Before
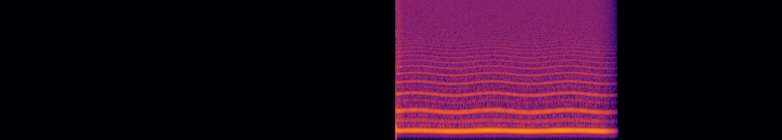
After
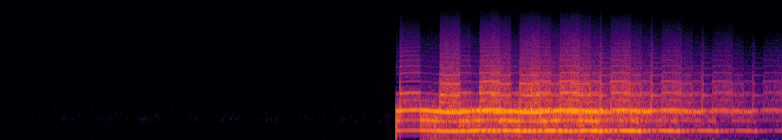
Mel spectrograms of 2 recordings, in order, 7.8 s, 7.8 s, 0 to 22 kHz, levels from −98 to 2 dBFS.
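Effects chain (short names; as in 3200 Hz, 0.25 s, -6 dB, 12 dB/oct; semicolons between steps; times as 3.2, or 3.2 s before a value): fixed phaser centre 780 Hz, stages 4; 4.2–6.02 power-law curve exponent 0.35; LFO low-pass square 2.5 Hz 620–1700 Hz; on a send: split-band echo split 690 Hz, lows 0.388 s, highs 0.509 s, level -3 dB; on the sum: gain +5.5 dB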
